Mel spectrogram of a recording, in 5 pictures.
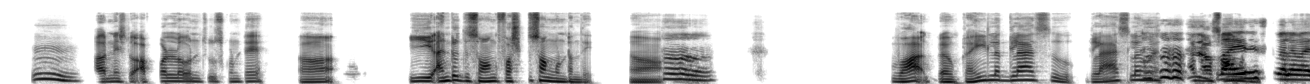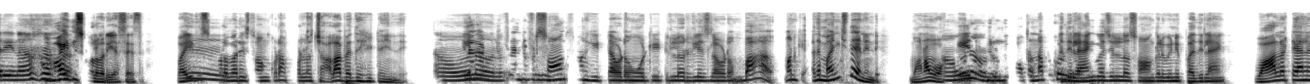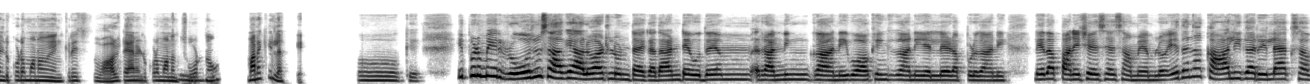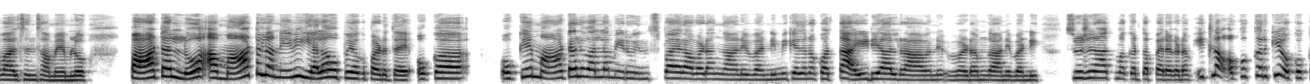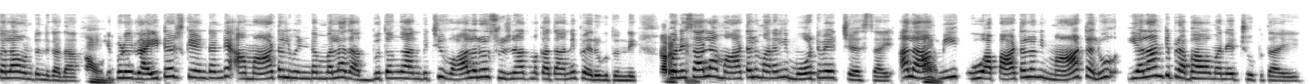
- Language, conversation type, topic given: Telugu, podcast, పాటల మాటలు మీకు ఎంతగా ప్రభావం చూపిస్తాయి?
- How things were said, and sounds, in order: other noise; in English: "సాంగ్ ఫస్ట్ సాంగ్"; other background noise; laughing while speaking: "'వై దిస్ కొలవెరీనా?"; in English: "సాంగ్"; in English: "హిట్"; in English: "డిఫరెంట్, డిఫరెంట్ సాంగ్స్"; in English: "ఓటీటీలో రిలీజ్‌లు"; in English: "లాంగ్వేజ్‌లో"; in English: "టాలెంట్"; in English: "ఎంకరేజ్"; in English: "టాలెంట్"; in English: "రన్నింగ్"; in English: "వాకింగ్"; in English: "రిలాక్స్"; in English: "ఇన్స్పైర్"; in English: "రైటర్స్‌కి"; in English: "కరెక్ట్"; in English: "మోటివేట్"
